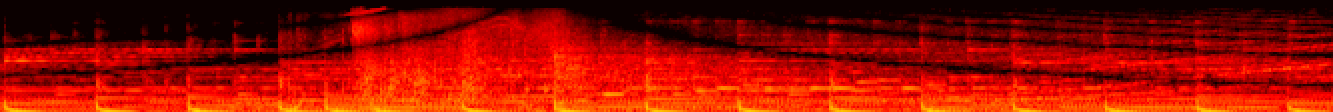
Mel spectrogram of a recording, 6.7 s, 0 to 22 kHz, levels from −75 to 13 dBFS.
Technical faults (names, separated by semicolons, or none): channels drifting apart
